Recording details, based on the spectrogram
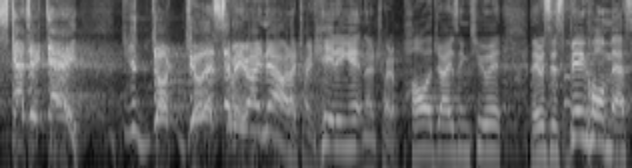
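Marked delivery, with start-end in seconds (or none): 0.0-2.8 play-acted, very high, yelled scolding telling-off. Retelling trying to get a truck that won't start going, now retelling yelling at it. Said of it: "And then I try yelling".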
